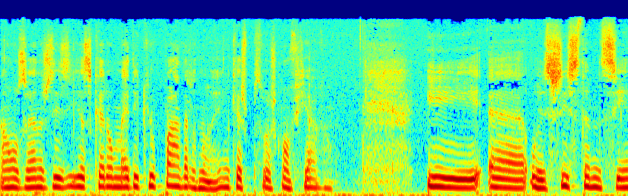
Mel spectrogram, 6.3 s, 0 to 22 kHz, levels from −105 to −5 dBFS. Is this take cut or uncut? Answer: uncut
